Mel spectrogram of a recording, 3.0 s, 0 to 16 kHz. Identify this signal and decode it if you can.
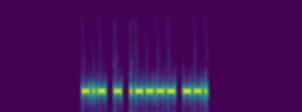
Morse code, heard as a keyed tone, about 44 wpm, 700 Hz. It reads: KT1G
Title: USA Call Signs - 4 Characters - 45wpm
